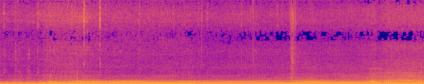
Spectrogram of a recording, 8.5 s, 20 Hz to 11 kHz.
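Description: A 408 cubic-inch stroker LQ4 V8 with a big cam pulls a Pontiac Firebird Trans Am along the road, heard from inside the cabin. The engine's pitch rises about a second in, dips briefly around four seconds in, then climbs again near the end as the revs rise.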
